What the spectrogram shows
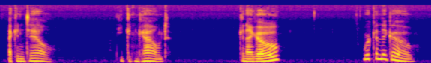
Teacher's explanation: when we say can we almost don't say the vowel the ah at all the word sounds like listen i can tell he can count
